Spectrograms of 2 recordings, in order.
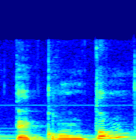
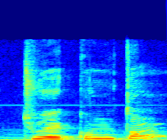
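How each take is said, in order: First: The u of tu is dropped, said quickly. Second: The u of tu is fully pronounced. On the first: "si lo quiero decir rápidamente" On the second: "Pues digo"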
